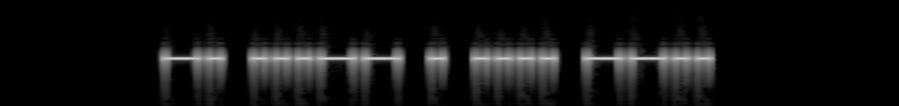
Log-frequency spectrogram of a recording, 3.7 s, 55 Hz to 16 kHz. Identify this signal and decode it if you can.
Morse code, heard as a keyed tone, about 29 wpm, 700 Hz. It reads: N3EHZ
